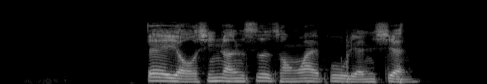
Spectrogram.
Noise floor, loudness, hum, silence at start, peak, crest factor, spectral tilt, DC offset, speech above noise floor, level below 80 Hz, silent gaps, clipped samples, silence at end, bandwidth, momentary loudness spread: -84 dBFS; -30 LUFS; none; 1.45 s; -14 dBFS; 18 dB; -4.5 dB/octave; under 0.1%; 54 dB; -66 dBFS; none; under 0.1%; 0.7 s; 8.2 kHz; 6 LU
